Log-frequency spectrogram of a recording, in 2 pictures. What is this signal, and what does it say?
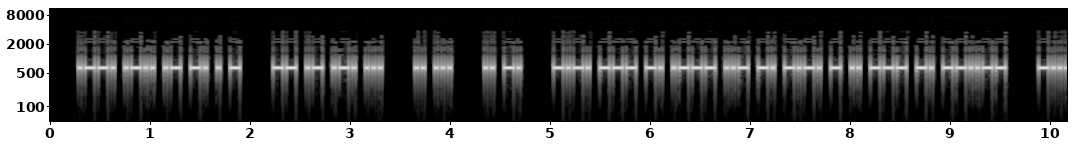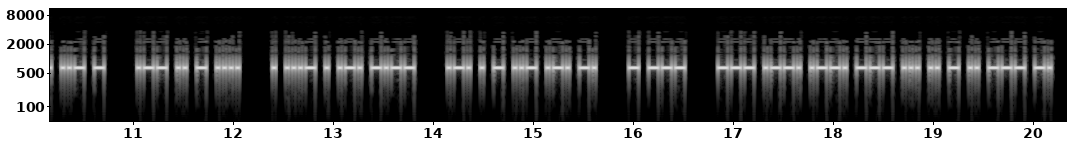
Morse code, heard as a keyed tone, about 37 wpm, 650 Hz. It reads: PLANET MARS IS IN CONJUNCTION, BUT WITH EVERY RETURN TO OPPOSITION
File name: Book Two / 10-Chapter 10 - Epilogue - 36 WPM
